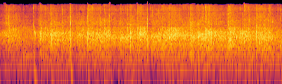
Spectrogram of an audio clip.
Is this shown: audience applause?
yes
